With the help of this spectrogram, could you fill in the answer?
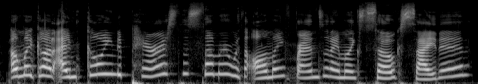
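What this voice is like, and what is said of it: High-pitched girly anime-like voice. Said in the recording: “Obviously we could talk up here if we wanted to ... High I can go ... That's like a voice from Ratatouille of like a little rodent ... Does that sound like a girl? ... it sounds like a trickster ... It sounds like a little anime character.”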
